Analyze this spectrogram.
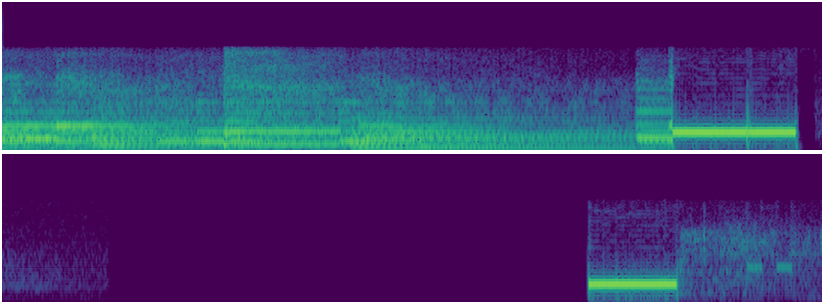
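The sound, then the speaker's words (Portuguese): Telephone call being transferred: a sustained, buzzy layered tone gives way to a short, steady pure ring tone, then silence and a second identical tone burst, with no voices. “só um minutinho, eu vou te transferir lá na folha de pagamento, você vai falar com o Kelly”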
